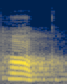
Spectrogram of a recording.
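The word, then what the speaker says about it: hawk: इसे क्या पढ़ेंगे आ एच ए डब्लू के से यहां भी डब्लू साइलेंट है इसे हम क्या पढ़ेंगे हॉक हॉक हॉक flying F एल वाई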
